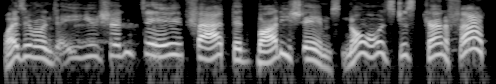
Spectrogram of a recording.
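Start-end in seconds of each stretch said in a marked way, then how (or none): 0.7-3.4 mocking quote. Mocking what everyone says.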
